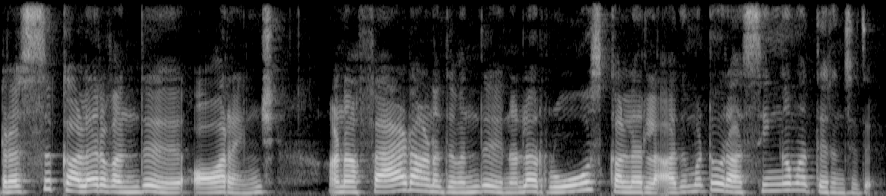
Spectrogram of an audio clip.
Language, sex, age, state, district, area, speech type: Tamil, female, 18-30, Tamil Nadu, Coimbatore, rural, spontaneous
